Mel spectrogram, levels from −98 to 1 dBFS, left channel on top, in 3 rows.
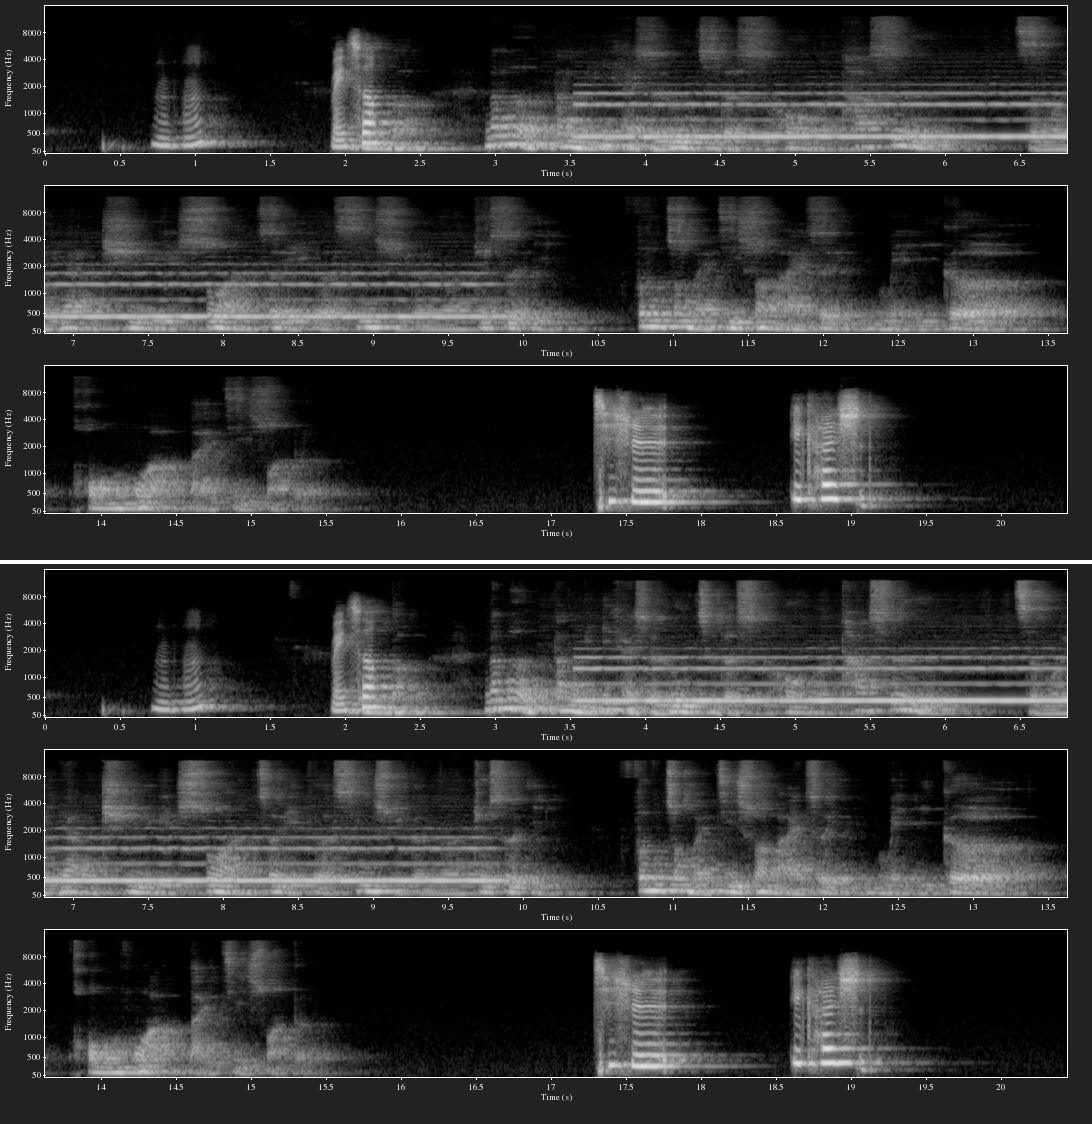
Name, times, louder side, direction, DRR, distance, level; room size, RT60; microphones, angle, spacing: voice 1, 0.7-1.1 1.9-2.2 17.3-17.8 18.6-19.2, left 1 dB, 10° left, 12 dB, 0.7 m, -19 dB
voice 2, 2.0-2.5 2.9-6.1 6.5-10.2 10.8-13.4 13.9-15.4, right 1 dB, 55° right, 2 dB, 4.7 m, -30 dB
Wind instrument woodwind instrument, 3.5-9.9, right 3 dB, 25° right, 2.3 m, -27 dB
16.5 x 11.5 x 5.8 m, 0.68 s
head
